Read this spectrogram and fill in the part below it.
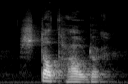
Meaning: stadtholder (chief magistrate of the Dutch Republic)
- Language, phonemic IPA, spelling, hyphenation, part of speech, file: Dutch, /ˈstɑtˌɦɑu̯dər/, stadhouder, stad‧hou‧der, noun, Nl-stadhouder.ogg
